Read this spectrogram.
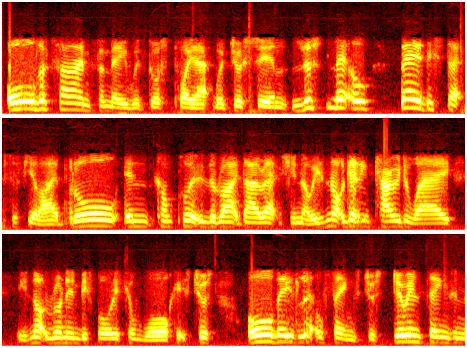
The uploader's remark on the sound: On the phone we had Sunderland broadcasting sage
